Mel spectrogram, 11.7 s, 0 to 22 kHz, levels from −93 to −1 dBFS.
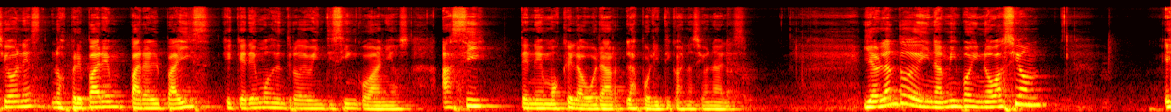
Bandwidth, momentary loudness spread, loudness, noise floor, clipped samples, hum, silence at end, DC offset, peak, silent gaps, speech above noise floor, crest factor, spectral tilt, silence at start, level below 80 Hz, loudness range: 17 kHz; 9 LU; -23 LUFS; -58 dBFS; under 0.1%; none; 0 s; under 0.1%; -4 dBFS; none; 36 dB; 18 dB; -6 dB/octave; 0 s; -50 dBFS; 2 LU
